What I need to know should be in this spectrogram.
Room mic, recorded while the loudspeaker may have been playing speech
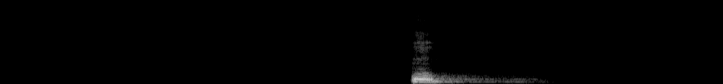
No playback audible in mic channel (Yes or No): Yes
